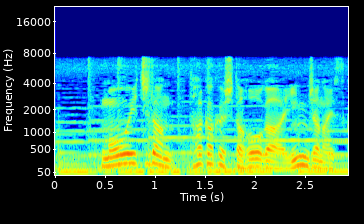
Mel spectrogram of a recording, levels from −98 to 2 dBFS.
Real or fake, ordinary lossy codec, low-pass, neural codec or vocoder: real; none; 7.2 kHz; none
